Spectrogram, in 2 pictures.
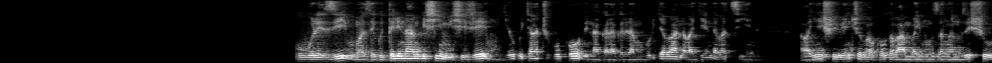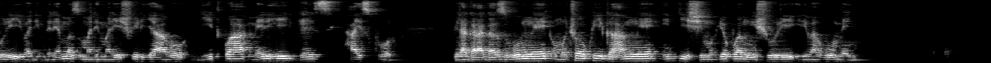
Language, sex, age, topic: Kinyarwanda, male, 18-24, education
